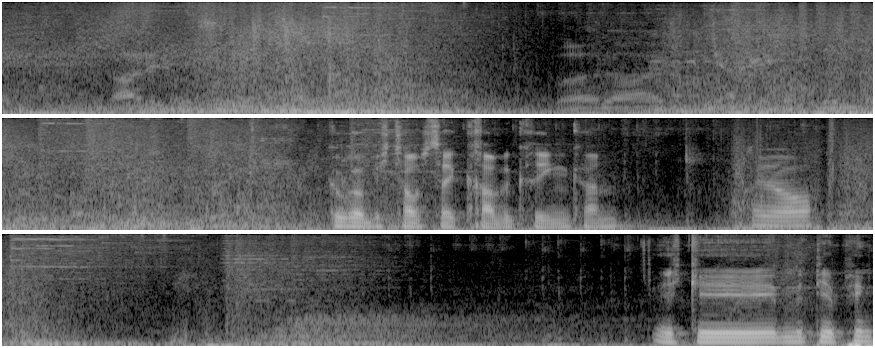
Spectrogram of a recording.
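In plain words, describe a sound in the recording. Spell effects and clashes crackle and whoosh from a game.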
